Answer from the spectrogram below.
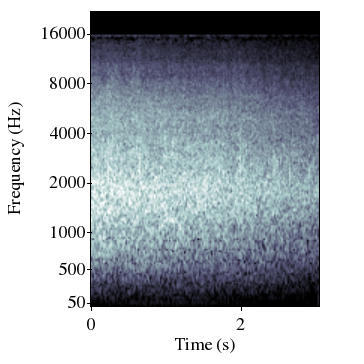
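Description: crowd, audience cheering and applauding

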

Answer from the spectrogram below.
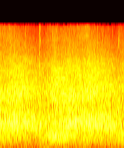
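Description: crowd, crowd chanting

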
